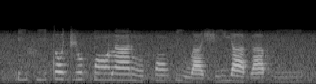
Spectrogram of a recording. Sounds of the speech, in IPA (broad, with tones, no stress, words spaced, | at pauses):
ɾi˧ fi˧tɔ˦d͡ʒo˦ k͡pɔ̃˦lã˦ ɾũ˧fɔ̃˦k͡pi˦˨wa˨ ʃi˨˦ja˦˨ɡa˧ fi˧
